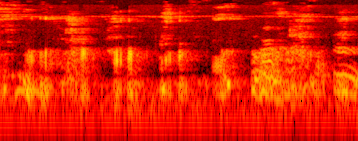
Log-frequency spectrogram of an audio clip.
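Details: Newborn puppies nursing give rapid soft squeaks and grunts in a dense chatter, over a constant low hum.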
